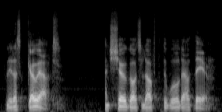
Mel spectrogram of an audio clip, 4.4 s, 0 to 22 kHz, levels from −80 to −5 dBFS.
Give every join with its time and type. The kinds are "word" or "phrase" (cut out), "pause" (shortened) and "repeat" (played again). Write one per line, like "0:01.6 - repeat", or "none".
none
